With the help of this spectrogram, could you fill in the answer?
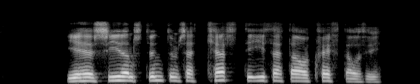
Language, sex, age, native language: Icelandic, male, 20-29, Icelandic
